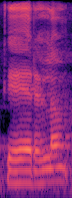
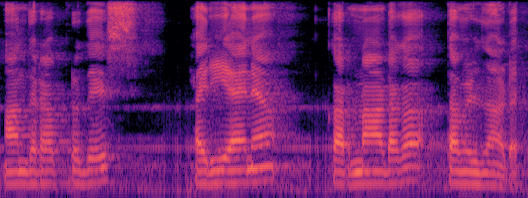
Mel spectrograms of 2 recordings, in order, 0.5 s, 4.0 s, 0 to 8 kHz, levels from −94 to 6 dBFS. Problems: none marked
